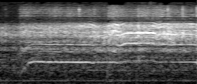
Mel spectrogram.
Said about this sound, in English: That's your phone? Yeah, it's my phone. I have it set on low right now.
